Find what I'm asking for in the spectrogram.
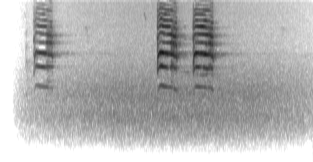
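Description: Blue jay warning calls: three harsh, raspy cries, one alone and then a quick pair, ringing out clearly over a soft, steady outdoor hiss with no one speaking.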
